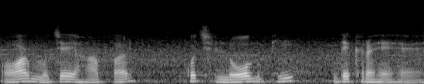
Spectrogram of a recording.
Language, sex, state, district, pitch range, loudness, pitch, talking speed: Hindi, male, Madhya Pradesh, Katni, 110-135 Hz, -20 LUFS, 120 Hz, 140 wpm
